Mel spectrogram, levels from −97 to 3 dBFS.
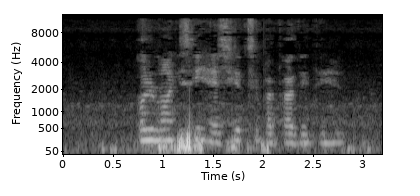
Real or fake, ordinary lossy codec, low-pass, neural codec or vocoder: fake; AAC, 32 kbps; 10.8 kHz; vocoder, 44.1 kHz, 128 mel bands every 512 samples, BigVGAN v2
